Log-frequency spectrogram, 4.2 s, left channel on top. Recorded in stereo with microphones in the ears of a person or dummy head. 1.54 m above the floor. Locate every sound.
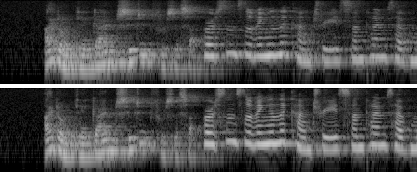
0.4 s a man speaking: 65° right (ahead or behind), 1.7 m
2.0 s a woman speaking: 40° right (ahead or behind), 0.5 m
